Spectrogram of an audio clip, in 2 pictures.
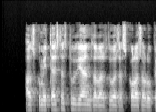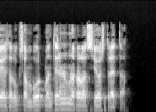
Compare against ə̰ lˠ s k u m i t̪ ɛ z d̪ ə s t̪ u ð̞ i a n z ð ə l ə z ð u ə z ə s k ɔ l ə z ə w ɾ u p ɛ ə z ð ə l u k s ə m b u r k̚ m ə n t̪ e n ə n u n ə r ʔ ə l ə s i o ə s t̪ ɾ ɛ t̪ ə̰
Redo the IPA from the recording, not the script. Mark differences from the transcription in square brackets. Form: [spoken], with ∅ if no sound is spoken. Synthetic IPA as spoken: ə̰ lˠ s k u m i t̪ ɛ z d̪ ə s t̪ u ð̞ i a n z ð ə l ə z ð u ə z ə s k ɔ l ə z ə w ɾ u p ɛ ə z ð ə l u k s ə m b u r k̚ m ə n t̪ e n ə n u n ə r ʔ ə l ə s i o ə s t̪ ɾ ɛ t̪ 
